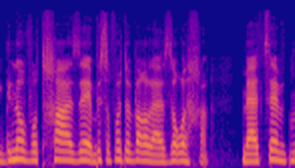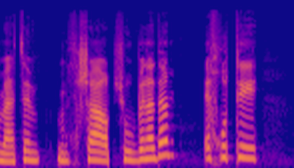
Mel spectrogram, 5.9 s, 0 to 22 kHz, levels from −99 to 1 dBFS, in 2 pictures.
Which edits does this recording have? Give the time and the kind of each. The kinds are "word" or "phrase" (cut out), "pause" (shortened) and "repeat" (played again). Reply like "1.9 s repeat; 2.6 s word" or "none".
1.0 s word; 2.9 s word; 4.0 s word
